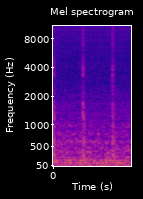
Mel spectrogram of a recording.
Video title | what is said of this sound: Kia Cee'd Sportswagon review - Auto Express | you can hear that's a nice dense plastic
